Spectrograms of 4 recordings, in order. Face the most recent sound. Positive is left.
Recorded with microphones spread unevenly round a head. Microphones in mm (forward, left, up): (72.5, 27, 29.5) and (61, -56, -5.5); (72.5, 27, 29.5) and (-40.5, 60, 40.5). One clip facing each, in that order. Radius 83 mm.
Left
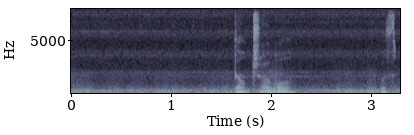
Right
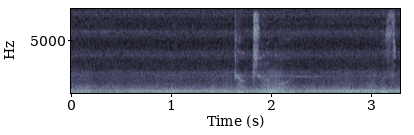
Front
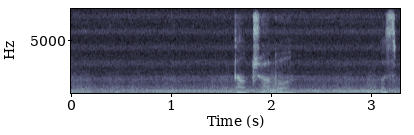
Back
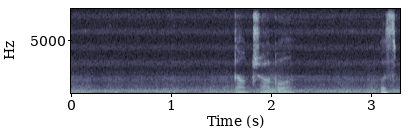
turn(degrees=160)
